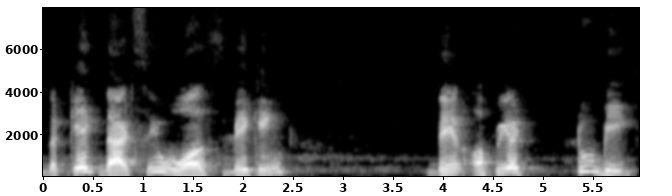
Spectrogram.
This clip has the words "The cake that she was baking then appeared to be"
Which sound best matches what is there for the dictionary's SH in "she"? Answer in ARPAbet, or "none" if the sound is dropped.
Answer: S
